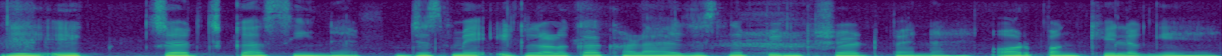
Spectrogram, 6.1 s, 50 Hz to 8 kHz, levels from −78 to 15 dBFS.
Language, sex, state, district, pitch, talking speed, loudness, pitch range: Hindi, female, Jharkhand, Jamtara, 175 Hz, 195 wpm, -16 LUFS, 160-185 Hz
